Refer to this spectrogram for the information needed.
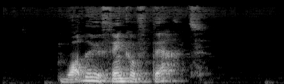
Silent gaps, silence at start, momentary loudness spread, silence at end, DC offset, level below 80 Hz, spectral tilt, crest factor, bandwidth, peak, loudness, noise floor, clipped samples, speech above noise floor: none; 0.6 s; 16 LU; 0.8 s; under 0.1%; -54 dBFS; -6.5 dB/octave; 18 dB; 16.5 kHz; -2 dBFS; -19 LUFS; -57 dBFS; under 0.1%; 39 dB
